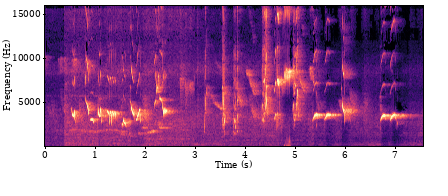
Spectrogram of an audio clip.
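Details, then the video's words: Sooty-headed bulbul in a lively song recording meant to train other birds: a tumbling burst of chirpy notes, a sharp knock, then a few clear, drawn-out whistles spaced apart. "CUCAK CUNGKOK SUPER GACOR - UNTUK MASTERAN BURUNG"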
